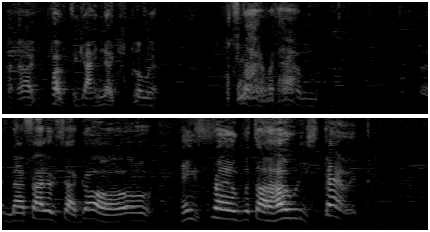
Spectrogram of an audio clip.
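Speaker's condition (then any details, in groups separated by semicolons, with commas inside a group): Deafness, acquired at age 5 from German measles; deaf since age five, caused by German measles, witch doctor put snake oil in ear in childhood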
